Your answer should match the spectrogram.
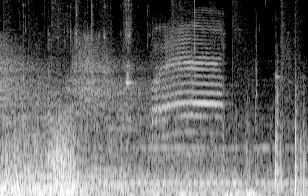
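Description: A pet cat in a detective video game gives a meow with a rising, wavering cry partway through, heard over a constant low background hum, with a couple of short knocks near the end.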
